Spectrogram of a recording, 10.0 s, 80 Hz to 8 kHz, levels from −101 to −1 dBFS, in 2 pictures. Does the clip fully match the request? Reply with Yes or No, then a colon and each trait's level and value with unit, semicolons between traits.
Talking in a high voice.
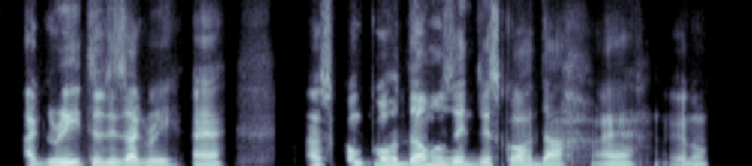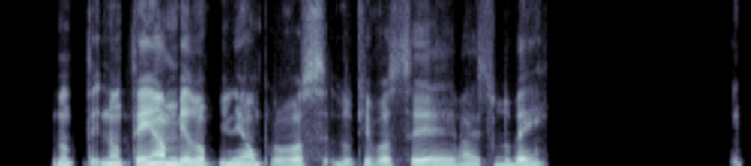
No: low, 115 Hz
